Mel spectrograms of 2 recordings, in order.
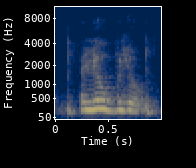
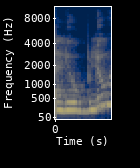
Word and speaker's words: люблю: Люблю, лю, лю. When you pronounce you, put your lips like that. Люблю, люблю, love. Я люблю тебя, I love you. Probably you know this phrase, right? Я люблю тебя, I love you.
